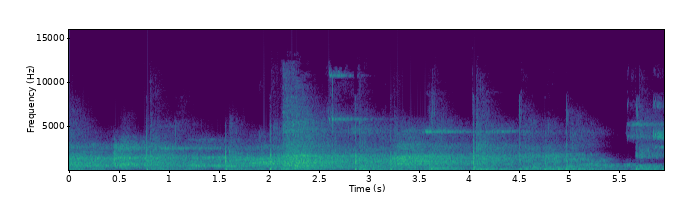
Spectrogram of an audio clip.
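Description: Irregular sharp knocks or thuds, roughly one or two a second, over the sound of voices.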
